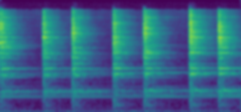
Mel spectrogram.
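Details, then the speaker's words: Newly laced dirt bike/supermoto wheel, spokes tightened a quarter turn about three times around. Sharp, bright pings at a similar high pitch, some spokes really tight; the spokes sound evenly and properly tensioned. "And you can find some of them are really tight. They'll ping really high."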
